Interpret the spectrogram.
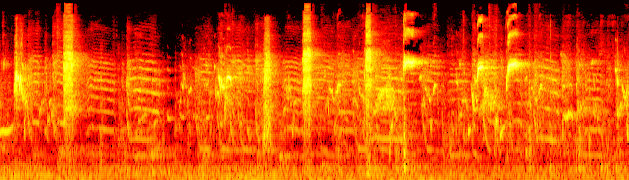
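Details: Budgerigar warbling used to excite other budgies: a busy, fast stream of thin whistled squeaks, clicks and harsh chirps, nearly one accent a second, growing louder and denser toward the end.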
